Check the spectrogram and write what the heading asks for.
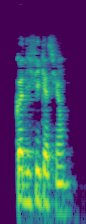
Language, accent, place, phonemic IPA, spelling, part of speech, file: French, France, Lyon, /kɔ.di.fi.ka.sjɔ̃/, codification, noun, LL-Q150 (fra)-codification.wav
- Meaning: codification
